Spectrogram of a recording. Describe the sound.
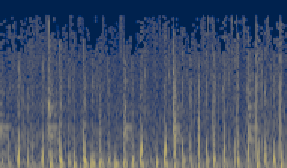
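Horse hooves trotting in a brisk, steady clip-clop, many sharp hoofbeats following one another at an even pace throughout, with no voices over them.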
